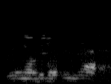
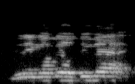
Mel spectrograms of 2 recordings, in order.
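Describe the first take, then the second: First: Softer, almost under the breath; softer warning. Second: Louder, fast warning; louder, fast warning to bullies; louder and faster. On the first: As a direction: drop it nearly to a murmur. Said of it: "repeated line, dropped". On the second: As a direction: fire it off quickly and louder. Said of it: "repeated line, punched". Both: Shown as a demonstration.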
